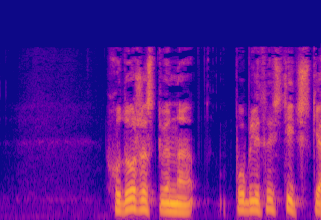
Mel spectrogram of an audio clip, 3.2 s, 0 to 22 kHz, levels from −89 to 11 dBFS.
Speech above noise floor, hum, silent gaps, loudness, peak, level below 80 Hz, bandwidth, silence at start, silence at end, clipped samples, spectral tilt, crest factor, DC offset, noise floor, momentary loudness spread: 44 dB; 50 Hz at -40 dBFS; none; -14 LUFS; 0 dBFS; -54 dBFS; 10.5 kHz; 1.1 s; 0 s; under 0.1%; -5 dB/octave; 16 dB; under 0.1%; -58 dBFS; 8 LU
